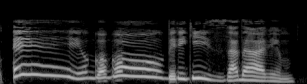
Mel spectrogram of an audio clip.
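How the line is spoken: Cheerful playful shouting. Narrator (Russian): Весело умчались в лес озорные зайцы

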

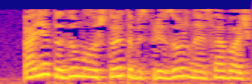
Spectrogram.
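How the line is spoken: Cheerful, laughing. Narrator (Russian): весело проговорила и засмеялась

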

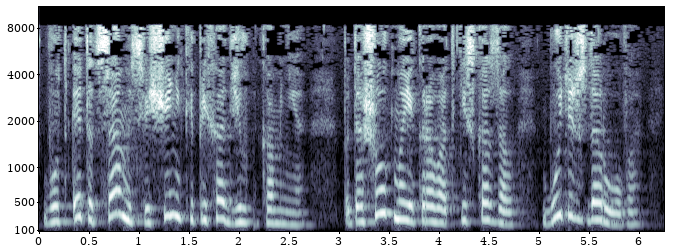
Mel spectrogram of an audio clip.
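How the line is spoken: Exclamation. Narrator (Russian): она воскликнула

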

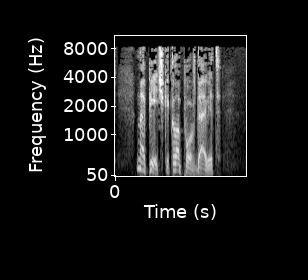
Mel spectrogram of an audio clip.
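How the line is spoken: Laughing. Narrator (Russian): Гутя смеялась

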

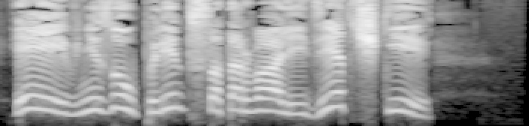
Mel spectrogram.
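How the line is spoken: Shout. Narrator (Russian): Костыль крикнул

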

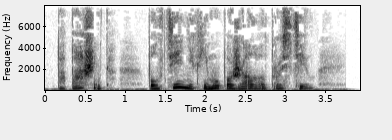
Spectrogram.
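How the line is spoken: Whisper. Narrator (Russian): пошептал

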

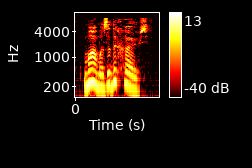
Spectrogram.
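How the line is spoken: Barely audible whisper. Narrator (Russian): еле слышно шепчет

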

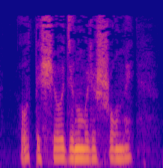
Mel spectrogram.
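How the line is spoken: Muttering. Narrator (Russian): пробормотал Скрудж

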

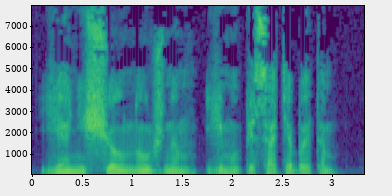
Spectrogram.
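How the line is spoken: Quiet objection. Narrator (Russian): тихо возразил он

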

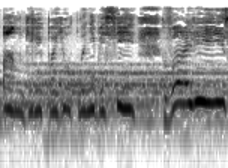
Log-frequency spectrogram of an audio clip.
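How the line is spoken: Sudden cry. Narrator (Russian): скрикивает Горкин

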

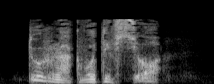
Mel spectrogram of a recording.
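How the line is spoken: Wheeze. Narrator (Russian): просипел Емельян

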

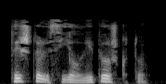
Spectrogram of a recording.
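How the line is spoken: Old man whispering. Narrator (Russian): шепнул ему старик

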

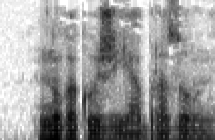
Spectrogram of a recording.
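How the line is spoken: Calm reply. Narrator (Russian): спокойно ответил он мне

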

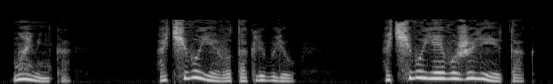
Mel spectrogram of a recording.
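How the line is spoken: Trembling voice, near tears. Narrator (Russian): Продолжала она дрогнувшим голосом, и глаза у нее заблестели от слез

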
